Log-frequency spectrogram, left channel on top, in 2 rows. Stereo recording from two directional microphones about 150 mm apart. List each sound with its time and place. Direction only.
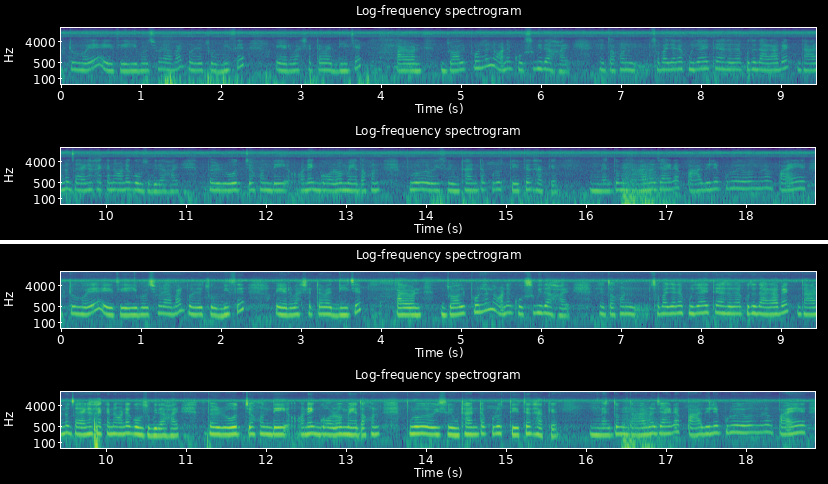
0.1 s speech: 30° right (ahead or behind)
5.7 s speech: 25° right (ahead or behind)
7.3 s speech: 30° right (ahead or behind)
